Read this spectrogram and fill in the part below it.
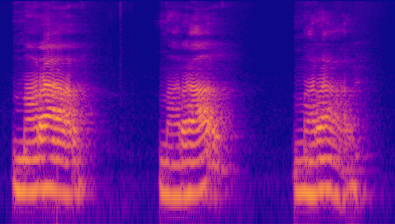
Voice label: "marrarr", Dhurga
